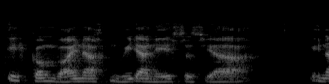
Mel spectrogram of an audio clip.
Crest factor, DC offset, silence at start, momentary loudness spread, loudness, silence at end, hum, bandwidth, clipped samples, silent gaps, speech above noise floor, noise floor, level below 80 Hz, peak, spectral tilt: 20 dB; under 0.1%; 0.05 s; 8 LU; -42 LUFS; 0 s; none; 11.5 kHz; under 0.1%; none; 29 dB; -72 dBFS; -78 dBFS; -24 dBFS; -4 dB/octave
